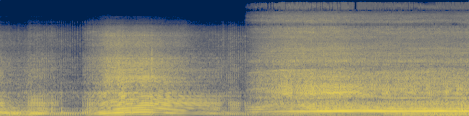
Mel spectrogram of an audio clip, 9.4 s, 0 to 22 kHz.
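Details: 1984 Honda 200M ATC barn find, stored 30 years, restored and still being fine-tuned, ridden: single cylinder rises cleanly through the revs, then settles into a steady, even drone on the move with no knocks. Healthy running under load.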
